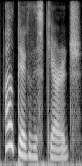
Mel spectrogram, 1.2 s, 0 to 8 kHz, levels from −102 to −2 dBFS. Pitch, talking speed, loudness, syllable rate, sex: 205 Hz, 195 wpm, -16 LUFS, 5.7 syllables/s, female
